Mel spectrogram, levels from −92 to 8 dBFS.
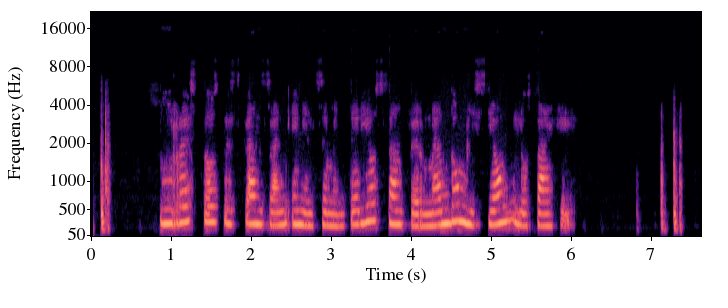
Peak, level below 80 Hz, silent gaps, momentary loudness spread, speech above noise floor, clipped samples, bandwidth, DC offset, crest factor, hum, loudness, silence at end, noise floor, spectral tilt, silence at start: -4 dBFS; -70 dBFS; none; 13 LU; 65 dB; under 0.1%; 6.8 kHz; under 0.1%; 16 dB; none; -18 LUFS; 0.25 s; -82 dBFS; -8 dB/octave; 0.1 s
